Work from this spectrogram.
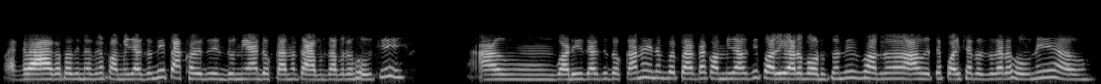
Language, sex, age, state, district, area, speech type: Odia, female, 45-60, Odisha, Angul, rural, conversation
